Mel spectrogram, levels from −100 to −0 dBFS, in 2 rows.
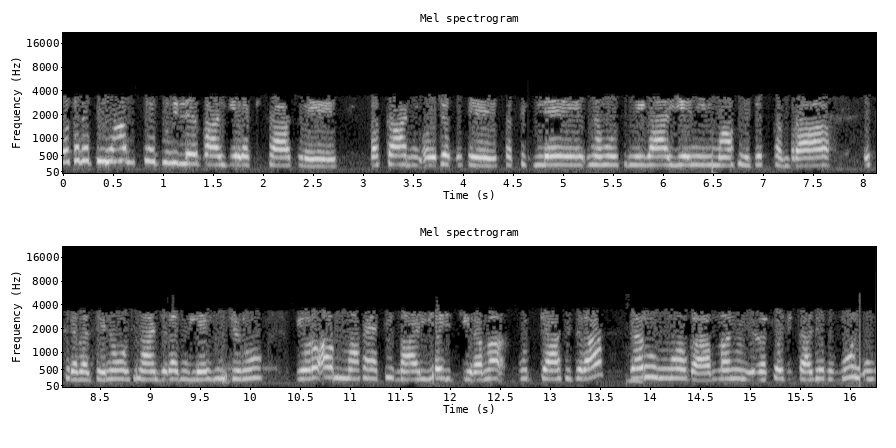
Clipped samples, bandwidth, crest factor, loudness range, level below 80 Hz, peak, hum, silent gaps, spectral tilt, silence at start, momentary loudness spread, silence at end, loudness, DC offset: under 0.1%; 3.7 kHz; 14 dB; 1 LU; -68 dBFS; -10 dBFS; none; none; 0.5 dB/octave; 0 s; 6 LU; 0 s; -24 LUFS; under 0.1%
